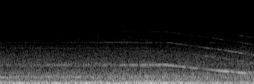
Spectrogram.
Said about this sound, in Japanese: 昨日の収録の時も救急車とすれ違ったんですよねなんか俺が収録してるとこう緊急車両とすれ違うパターンが多いかな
